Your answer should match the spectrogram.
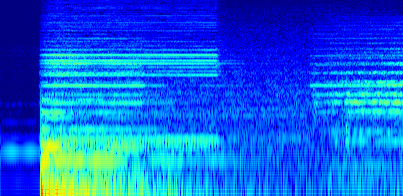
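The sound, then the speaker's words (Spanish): A loud car horn blares suddenly for about two seconds over a low rumble of big-city traffic, then fainter horns keep honking in the background, one rising again near the end. “Desde el tráfico en las grandes ciudades”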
